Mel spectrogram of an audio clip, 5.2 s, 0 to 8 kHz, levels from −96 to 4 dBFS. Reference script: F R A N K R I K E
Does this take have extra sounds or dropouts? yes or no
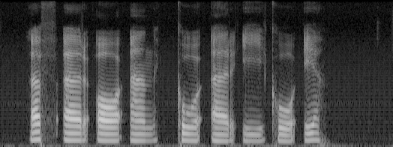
no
